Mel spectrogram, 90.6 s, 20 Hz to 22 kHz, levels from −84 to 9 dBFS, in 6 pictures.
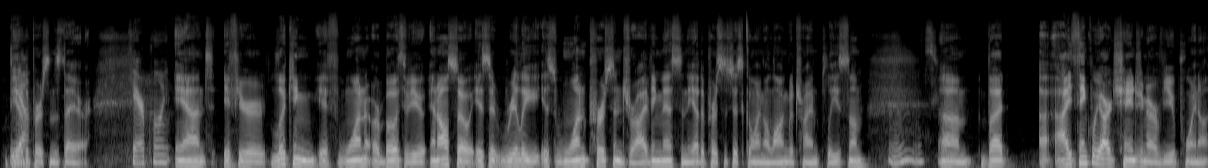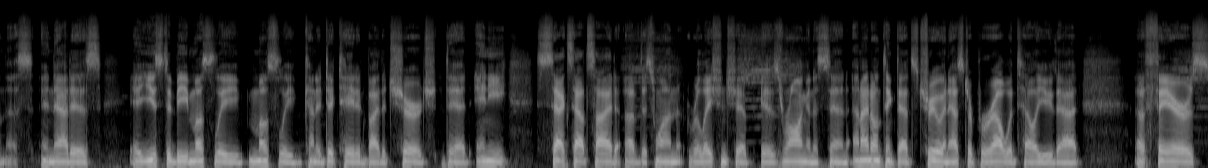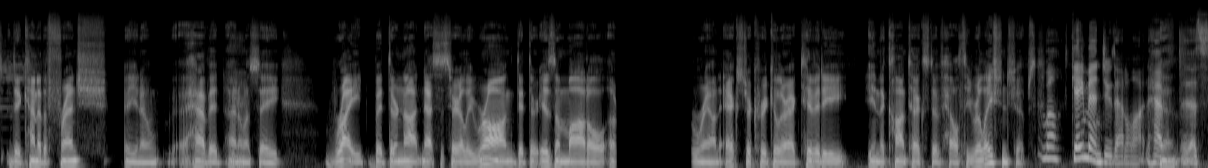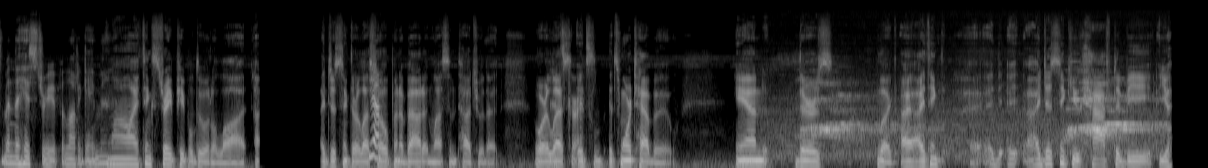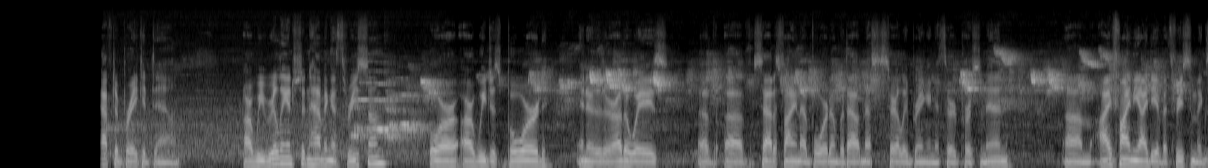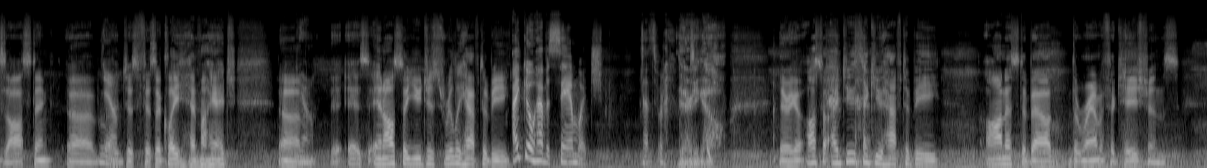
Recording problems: animal sounds; loud; throughout; 6 dB below the speech
audio cutting out; at 38 s for 1 s, at 49 s for 1 s and at 1:00 for 1.5 s

